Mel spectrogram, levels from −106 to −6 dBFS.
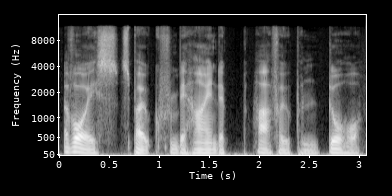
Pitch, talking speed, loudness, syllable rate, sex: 85 Hz, 175 wpm, -19 LUFS, 5.5 syllables/s, male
